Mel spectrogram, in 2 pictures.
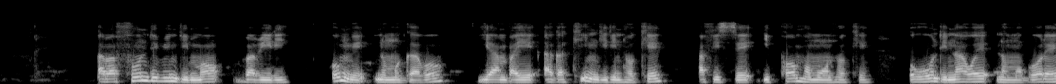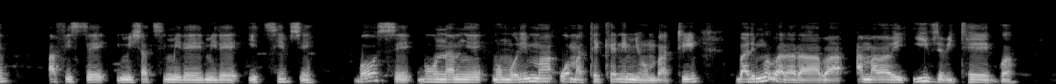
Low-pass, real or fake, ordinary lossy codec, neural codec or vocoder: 7.2 kHz; real; Opus, 32 kbps; none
